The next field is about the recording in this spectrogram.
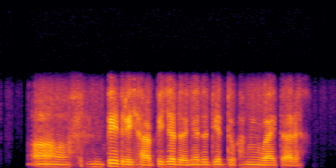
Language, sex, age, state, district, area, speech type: Manipuri, male, 30-45, Manipur, Churachandpur, rural, conversation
